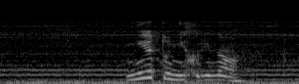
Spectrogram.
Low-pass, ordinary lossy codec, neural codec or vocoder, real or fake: none; none; codec, 16 kHz, 8 kbps, FreqCodec, larger model; fake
